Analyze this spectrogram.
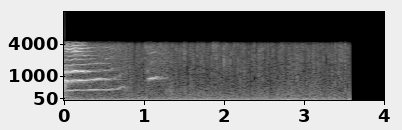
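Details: A Shiba Inu waking up in the morning yawns while stretching, a squeaky, whining tone fading into breathy noise.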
